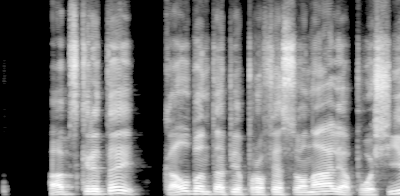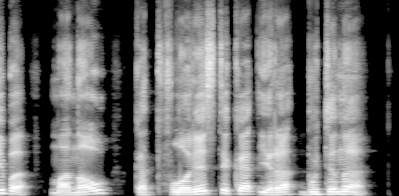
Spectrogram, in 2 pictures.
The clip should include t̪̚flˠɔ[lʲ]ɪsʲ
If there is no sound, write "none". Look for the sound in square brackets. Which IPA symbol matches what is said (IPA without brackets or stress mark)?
ɾʲ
